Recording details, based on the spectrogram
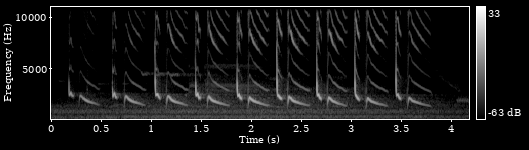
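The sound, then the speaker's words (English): A Northern Cardinal sings a steady series of about ten clear, loud down-slurred whistles, each sweeping sharply from high to lower pitch, with faint low background hiss and no voices. “For instance, the Northern Cardinal. A loud string of clear down-slurred or two-parted whistles, often speeding up and ending in a slow trill.”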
